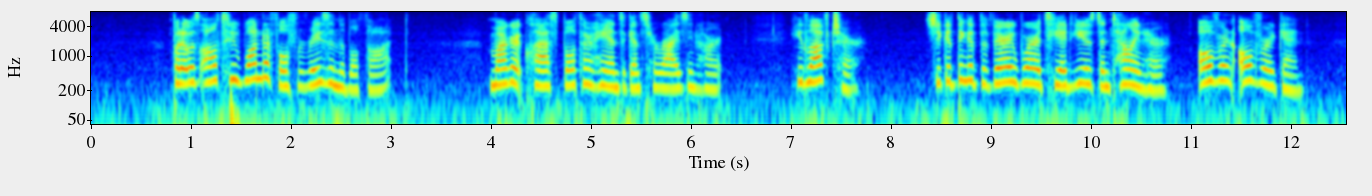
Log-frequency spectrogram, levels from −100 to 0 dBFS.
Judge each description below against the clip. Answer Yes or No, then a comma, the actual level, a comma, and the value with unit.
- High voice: Yes, very high, 265 Hz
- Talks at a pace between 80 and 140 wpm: No, average, 180 wpm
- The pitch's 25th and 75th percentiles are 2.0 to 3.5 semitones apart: No, average, 4.1 semitones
